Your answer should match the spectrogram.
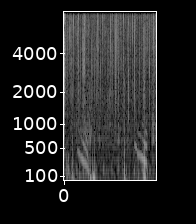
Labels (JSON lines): {"label": "biophony, cascading saw", "recorder": "SoundTrap 600 or HydroMoth"}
